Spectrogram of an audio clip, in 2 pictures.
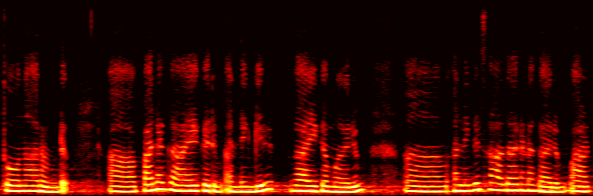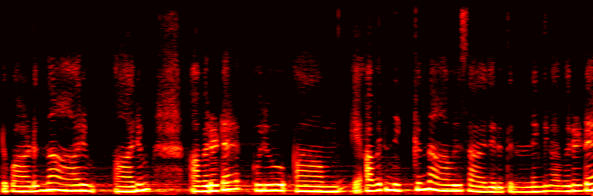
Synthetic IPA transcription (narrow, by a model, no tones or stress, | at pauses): t̪o̞ːnːaːruɳɖɨ | pɐlɐɡaːjɐɣɐɾumʔɐ̰lːe̞ŋɡilɡaːjɐɣɐmaːɾum | ɐlːe̞ŋɡilsaːd̪ʱaːɾɐɳɐkːaːɾumpaːʈːɨpaːɽunːɐaːɾum | aːɾumɐ̰ʋɐɾuɽe̞o̞ɾu | ʔɐʋɐɾnikːunːɐːo̞ɾusaːhɐt͡ɕɐɾjɐt̪ːinɐlːe̞ŋɡilɐʋɐɾuɽe̞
